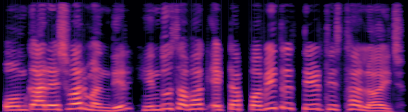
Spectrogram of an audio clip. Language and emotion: Maithili, neutral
